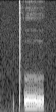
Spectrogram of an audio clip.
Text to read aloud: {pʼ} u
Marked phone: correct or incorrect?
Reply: correct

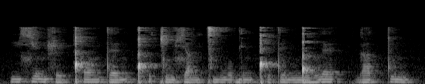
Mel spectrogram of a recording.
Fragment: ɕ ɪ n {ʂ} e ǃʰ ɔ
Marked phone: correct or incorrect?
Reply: correct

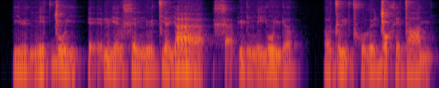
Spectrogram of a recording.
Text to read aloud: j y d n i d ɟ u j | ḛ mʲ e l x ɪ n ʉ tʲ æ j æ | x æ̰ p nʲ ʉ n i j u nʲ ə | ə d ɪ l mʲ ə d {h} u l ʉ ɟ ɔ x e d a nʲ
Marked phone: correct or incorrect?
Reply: incorrect: x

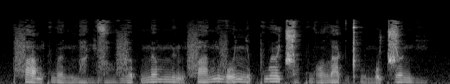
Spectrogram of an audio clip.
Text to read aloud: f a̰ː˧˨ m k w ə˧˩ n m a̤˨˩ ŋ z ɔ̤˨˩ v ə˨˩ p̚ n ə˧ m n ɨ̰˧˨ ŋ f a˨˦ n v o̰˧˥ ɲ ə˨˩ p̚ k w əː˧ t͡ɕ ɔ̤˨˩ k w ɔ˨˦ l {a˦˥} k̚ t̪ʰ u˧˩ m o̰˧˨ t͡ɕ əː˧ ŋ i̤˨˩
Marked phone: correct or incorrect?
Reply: correct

